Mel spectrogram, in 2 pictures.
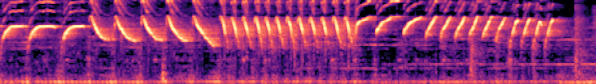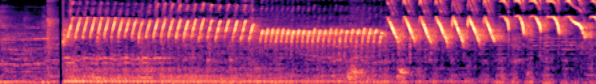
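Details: Canary master song played daily to get other birds singing: loud, clear rapid trills of rising whistled notes repeated in long rolling series, with a brief pause mid-way and a steady buzzy trill later.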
